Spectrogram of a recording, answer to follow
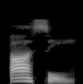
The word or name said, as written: Aussie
